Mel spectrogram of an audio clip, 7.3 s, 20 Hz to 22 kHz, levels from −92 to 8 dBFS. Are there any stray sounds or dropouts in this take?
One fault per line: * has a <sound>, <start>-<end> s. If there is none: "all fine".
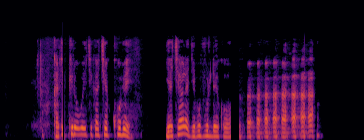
* has a dropout, 1.2-1.3 s
* has a laugh, 4.8-6.3 s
